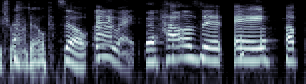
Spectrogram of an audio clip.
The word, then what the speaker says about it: Toronto: But you have to pronounce it like Toronto. There's no T at the end.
